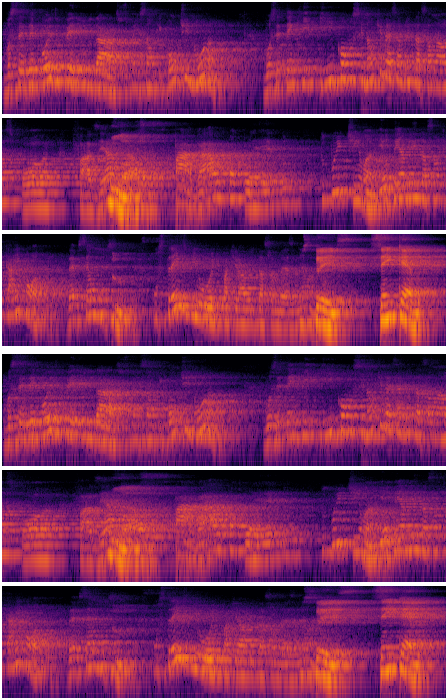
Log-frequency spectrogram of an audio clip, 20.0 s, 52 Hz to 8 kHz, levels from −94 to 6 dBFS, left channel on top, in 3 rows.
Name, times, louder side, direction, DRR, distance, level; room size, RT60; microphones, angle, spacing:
voice 1, 0.0-3.2 3.9-7.4 7.8-9.0 9.2-11.0 11.4-14.0 14.3-15.0 15.6-18.0 19.5-19.6, left 1 dB, 60° left, -1 dB, 1.2 m, -33 dB
voice 2, 8.2-8.8 15.0-15.3 17.8-18.5 18.9-19.6, left 4 dB, 90° left, 2 dB, 0.4 m, -27 dB
12.0 x 6.3 x 2.9 m, 2.4 s
head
